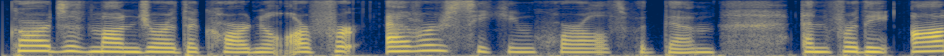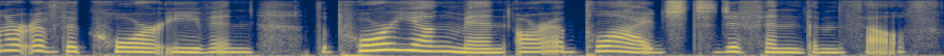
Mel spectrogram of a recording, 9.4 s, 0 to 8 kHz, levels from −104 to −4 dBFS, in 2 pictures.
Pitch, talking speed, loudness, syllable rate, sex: 230 Hz, 185 wpm, -19 LUFS, 5.4 syllables/s, female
